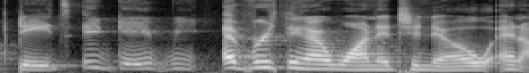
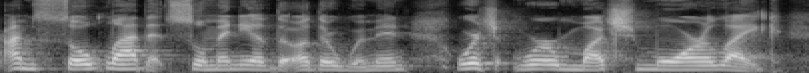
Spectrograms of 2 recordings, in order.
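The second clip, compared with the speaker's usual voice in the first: normal talking voice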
